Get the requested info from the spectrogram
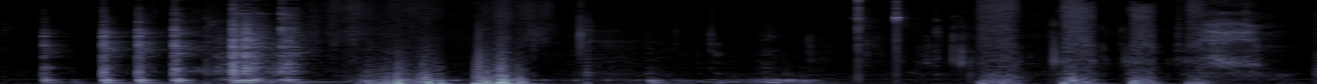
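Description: Close-up ASMR handling sounds right at a fluffy-covered microphone: irregular taps, clicks and soft thumps from hands and small objects, loudest about two seconds in. Near the end comes a short hiss, in keeping with a spray bottle spritzing toward the mic.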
